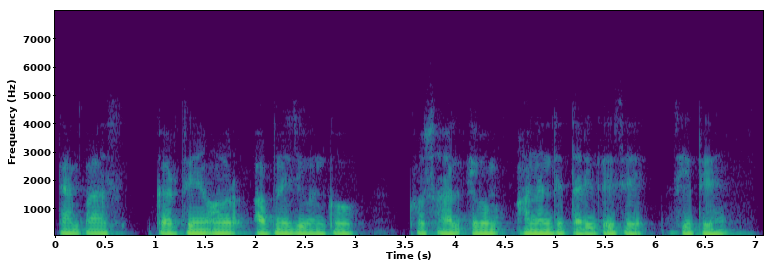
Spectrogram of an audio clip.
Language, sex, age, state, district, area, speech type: Hindi, male, 45-60, Rajasthan, Jodhpur, urban, spontaneous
